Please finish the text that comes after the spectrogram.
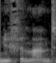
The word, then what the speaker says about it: Newfoundland: And then you also have to remember to say, understand Newfoundland. So it sounds like understand Newfoundland.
